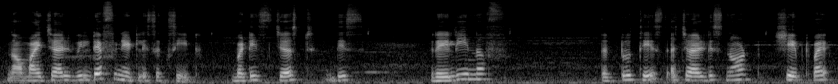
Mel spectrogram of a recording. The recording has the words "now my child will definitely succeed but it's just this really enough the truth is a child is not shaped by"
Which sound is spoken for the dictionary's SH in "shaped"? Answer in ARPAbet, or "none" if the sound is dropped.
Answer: SH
